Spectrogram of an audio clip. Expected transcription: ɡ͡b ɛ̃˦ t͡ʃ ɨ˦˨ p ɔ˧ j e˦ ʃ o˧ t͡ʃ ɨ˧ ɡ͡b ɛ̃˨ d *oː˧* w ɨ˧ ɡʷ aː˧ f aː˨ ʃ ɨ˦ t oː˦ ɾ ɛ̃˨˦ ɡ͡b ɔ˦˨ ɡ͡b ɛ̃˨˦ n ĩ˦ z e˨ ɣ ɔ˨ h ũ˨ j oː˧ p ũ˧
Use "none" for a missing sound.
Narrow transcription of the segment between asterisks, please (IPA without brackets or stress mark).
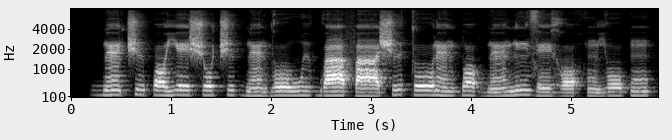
oː˧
